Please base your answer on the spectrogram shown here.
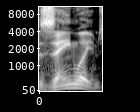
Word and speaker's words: Zane Williams: show we have Shane Williams saying how I pronounced your name right yeah Zane Williams you got it well saying you have a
